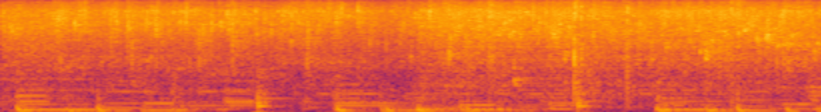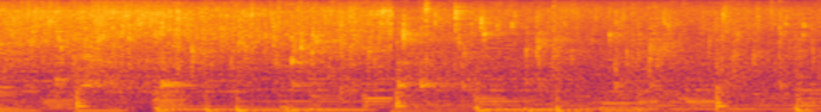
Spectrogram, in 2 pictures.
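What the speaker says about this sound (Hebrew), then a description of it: "ממיסים את השומן על האש מאוד נמוכה, כי המטרה שלי להוציא כמה שיותר שומן נוזלי מתוכו ולא לשרוף אותו" Lamb fat melting over very low heat in a pan, giving a steady, close sizzle and crackle that runs continuously with small bursts and stirring noises throughout.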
